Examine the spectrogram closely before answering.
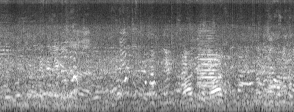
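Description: A crowd of men and women talk and shout over each other close by, outdoors.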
